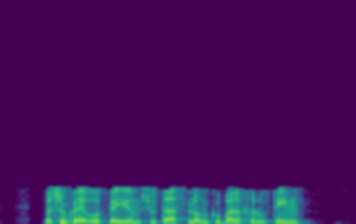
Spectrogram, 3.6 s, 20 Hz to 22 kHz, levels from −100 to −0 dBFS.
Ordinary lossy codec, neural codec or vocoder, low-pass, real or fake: MP3, 32 kbps; none; 3.6 kHz; real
